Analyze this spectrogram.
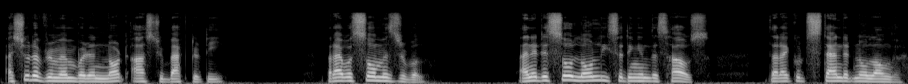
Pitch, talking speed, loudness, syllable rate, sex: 150 Hz, 210 wpm, -18 LUFS, 6.7 syllables/s, male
